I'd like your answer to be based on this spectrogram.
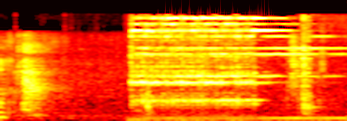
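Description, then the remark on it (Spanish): A brief voice, then a loud, steady telephone ring bursts in and sounds continuously, with a low hum beneath it: a phone ringing inside a played song in which two young people talk on the phone. “pues ves en esta canción en donde hablan por teléfono”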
